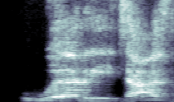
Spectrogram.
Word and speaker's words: Veritas: Veritas, because in the Latin, right, the V is pronounced with the W sound, all right?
